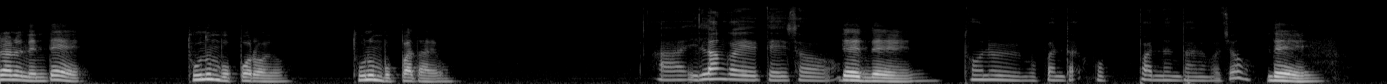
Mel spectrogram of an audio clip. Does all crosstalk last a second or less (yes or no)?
yes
